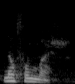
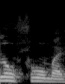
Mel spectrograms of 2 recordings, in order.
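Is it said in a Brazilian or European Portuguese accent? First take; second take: European Portuguese; Brazilian. First: It is said in a European Portuguese accent. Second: It is said in a Brazilian Portuguese accent.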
